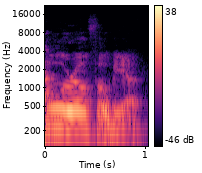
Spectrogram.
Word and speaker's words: coulrophobia: It It has the pronunciation right there. It's Chorophobia. Coulrophobia.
